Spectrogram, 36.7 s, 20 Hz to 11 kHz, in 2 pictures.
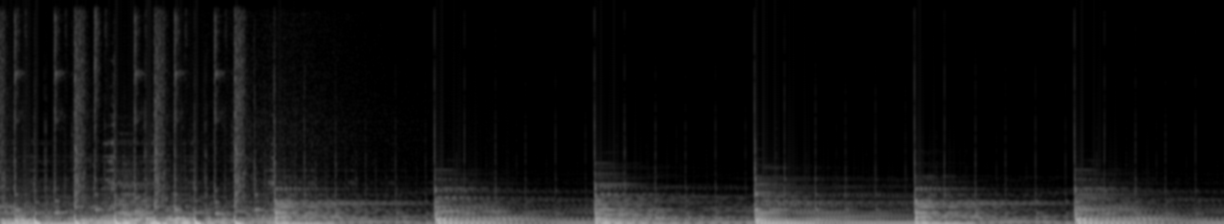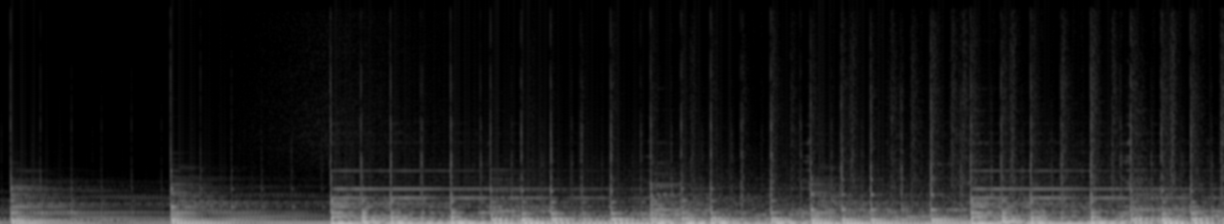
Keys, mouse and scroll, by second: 1.3 alt+middle click, 2.2 middle click, 3.9 click, 4.9 click, 6.0 Delete, 7.5 click, 8.1 click, 9.6 alt+middle click, 10.5 click, 11.1 click, 12.4 Delete, 13.9 click, 16.1 alt+scroll, 17.8 alt+scroll, 18.8 click, 21.4 click, 24.6-26.6 drag, 26.7 click, 28.9 click.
